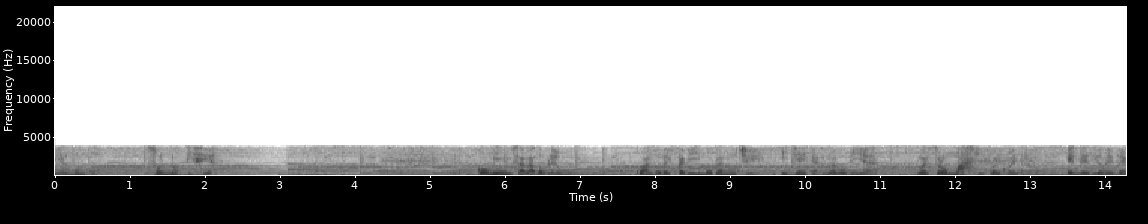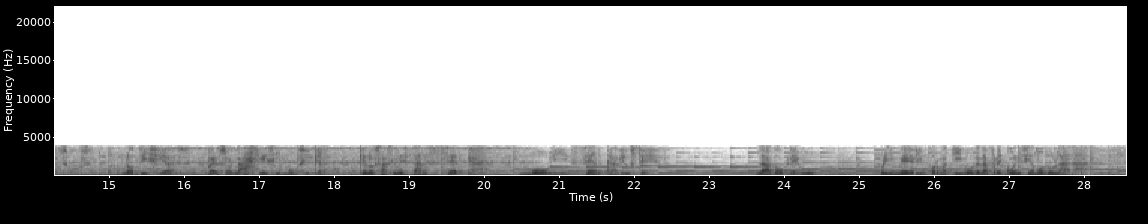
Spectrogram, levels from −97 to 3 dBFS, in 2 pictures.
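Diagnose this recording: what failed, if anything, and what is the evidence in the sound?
No failure at any stage: nothing in the signal chain, from capture through conversion, transport and playback, leaves an audible fault anywhere in the recording.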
